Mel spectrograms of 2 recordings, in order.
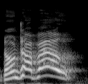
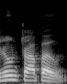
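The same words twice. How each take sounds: First: High exclaimed warning; emphatic call. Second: Said in the usual way. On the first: Pretend. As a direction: call it out, pitched up. Repeats the warning louder.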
